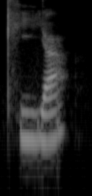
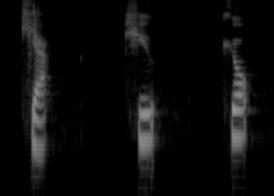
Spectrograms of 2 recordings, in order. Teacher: If you notice, when we write the combo hiragana or the yo-on, we have to write the first hiragana bigger and with the second ya, yu, yu being smaller or half-sized. And we have to pronounce them together. Instead of kiya, we pronounce as kya.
